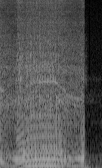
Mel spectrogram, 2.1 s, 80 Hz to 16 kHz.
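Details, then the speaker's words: Stihl FS90 trimmer at full throttle, trigger pulled, while the H (high) carburetor screw is set to the full-speed sweet spot; loud, steady high-revving two-stroke buzz, pitch swelling then cutting off. Normal full-throttle running. "so basically you need to have the trigger pulled and just get it at that sweet spot where it's running at full speed"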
